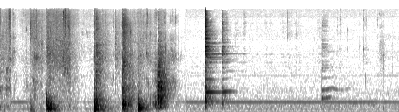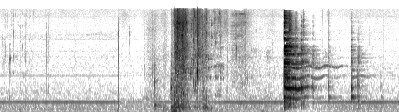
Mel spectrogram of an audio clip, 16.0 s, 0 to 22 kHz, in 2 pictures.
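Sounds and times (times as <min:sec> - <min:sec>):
faint hum: 0:00.0 - 0:15.9
liquid pouring and splashing: 0:11.4 - 0:12.9.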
